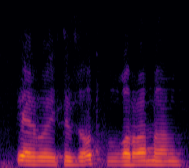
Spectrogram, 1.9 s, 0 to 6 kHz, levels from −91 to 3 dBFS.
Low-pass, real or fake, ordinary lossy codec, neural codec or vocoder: 5.4 kHz; fake; Opus, 24 kbps; codec, 44.1 kHz, 1.7 kbps, Pupu-Codec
